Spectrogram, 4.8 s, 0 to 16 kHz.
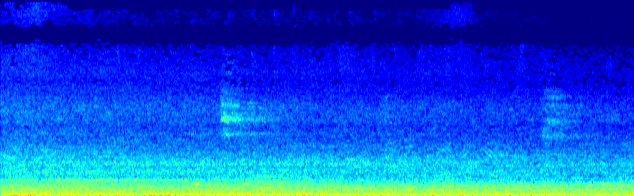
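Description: Taiwan Railways EMU800 electric commuter train departing, its running noise a steady low rumble as it moves off along the platform.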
